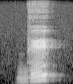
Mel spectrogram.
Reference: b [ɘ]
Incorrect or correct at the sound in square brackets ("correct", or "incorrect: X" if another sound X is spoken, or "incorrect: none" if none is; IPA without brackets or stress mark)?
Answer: incorrect: ø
